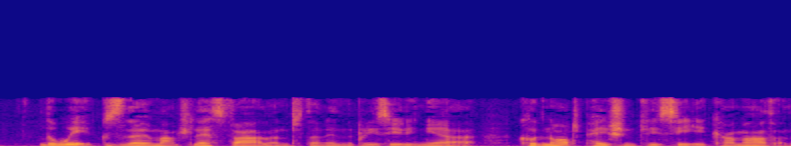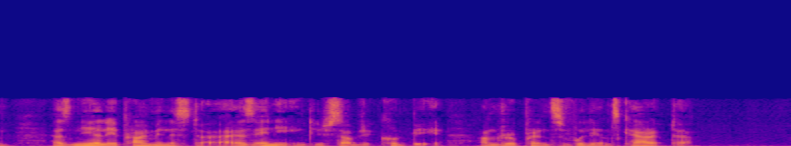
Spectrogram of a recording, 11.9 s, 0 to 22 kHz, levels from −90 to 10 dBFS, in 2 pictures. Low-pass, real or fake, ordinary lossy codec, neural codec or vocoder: 7.2 kHz; fake; MP3, 48 kbps; codec, 16 kHz, 4 kbps, FunCodec, trained on Chinese and English, 50 frames a second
